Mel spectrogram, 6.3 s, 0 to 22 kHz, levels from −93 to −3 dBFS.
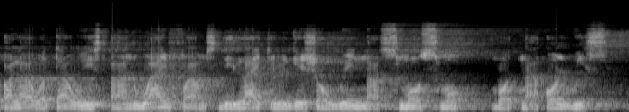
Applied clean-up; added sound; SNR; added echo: none; none; none; reverberation time 1.7 s.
